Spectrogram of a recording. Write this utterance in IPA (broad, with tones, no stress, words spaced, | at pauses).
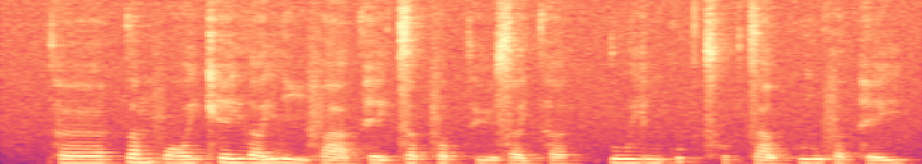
t̪ʰœː˨ | t̪ɐ˥mfɔː˨˥jkʰe˥j lɐ˨˥jliː˨˩faː˨˩ t̪ʰe˨˩jt͡sɐ˧p̚ fɐ˧p̚t̪ʰyː˨˩ sɐ˨˩j t̪ʰɐ˨k̚ | t̪uː˧j ɪ˨˥ŋkʷʰɐ˥k̚ t͡sʰʊ˨k̚ t͡saː˨˩w kʷʰiː˧wfɐ˨t̚ he˨˧j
